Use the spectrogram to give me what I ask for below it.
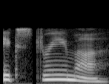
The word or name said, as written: extrema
